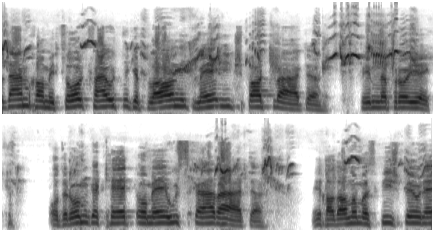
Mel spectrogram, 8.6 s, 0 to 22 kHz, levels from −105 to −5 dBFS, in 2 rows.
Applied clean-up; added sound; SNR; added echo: neural mask model Resemble Enhance denoiser.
